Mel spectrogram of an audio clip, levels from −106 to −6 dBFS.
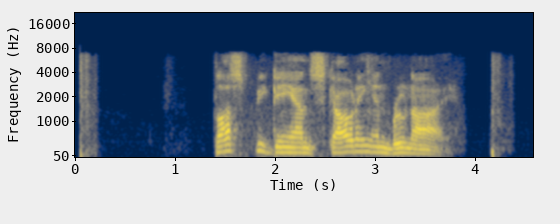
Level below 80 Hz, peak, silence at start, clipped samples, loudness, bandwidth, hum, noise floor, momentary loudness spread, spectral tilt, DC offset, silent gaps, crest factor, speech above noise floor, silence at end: -54 dBFS; 0 dBFS; 0.05 s; under 0.1%; -16 LUFS; 7.4 kHz; none; under -90 dBFS; 6 LU; -5 dB/octave; under 0.1%; none; 18 dB; over 74 dB; 0.4 s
